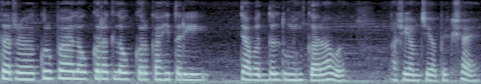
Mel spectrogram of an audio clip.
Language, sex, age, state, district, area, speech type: Marathi, female, 18-30, Maharashtra, Nashik, urban, spontaneous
